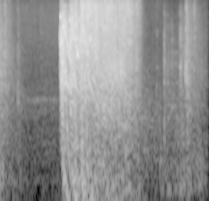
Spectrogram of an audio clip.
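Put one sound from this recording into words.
An electric blast crackles and roars.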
